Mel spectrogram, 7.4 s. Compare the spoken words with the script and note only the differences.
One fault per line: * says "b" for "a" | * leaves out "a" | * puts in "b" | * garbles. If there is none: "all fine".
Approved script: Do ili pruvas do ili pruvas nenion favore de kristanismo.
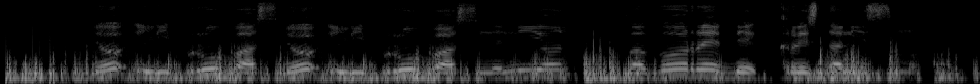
all fine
